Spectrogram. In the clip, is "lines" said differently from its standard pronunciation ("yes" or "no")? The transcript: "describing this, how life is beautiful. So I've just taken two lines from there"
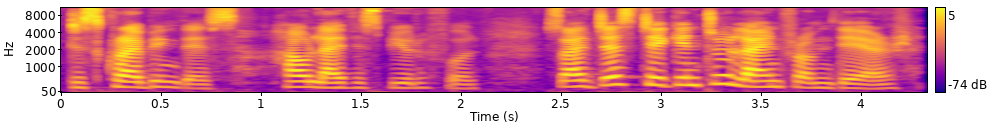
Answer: yes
